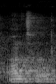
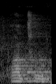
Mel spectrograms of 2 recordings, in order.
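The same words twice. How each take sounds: The two takes are said the same way.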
